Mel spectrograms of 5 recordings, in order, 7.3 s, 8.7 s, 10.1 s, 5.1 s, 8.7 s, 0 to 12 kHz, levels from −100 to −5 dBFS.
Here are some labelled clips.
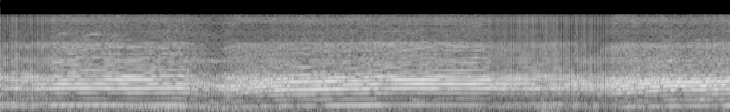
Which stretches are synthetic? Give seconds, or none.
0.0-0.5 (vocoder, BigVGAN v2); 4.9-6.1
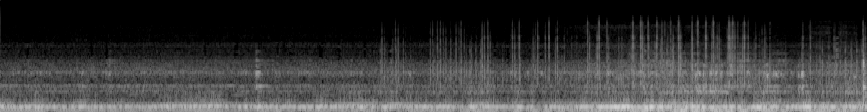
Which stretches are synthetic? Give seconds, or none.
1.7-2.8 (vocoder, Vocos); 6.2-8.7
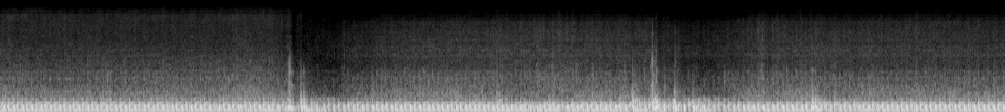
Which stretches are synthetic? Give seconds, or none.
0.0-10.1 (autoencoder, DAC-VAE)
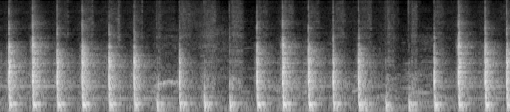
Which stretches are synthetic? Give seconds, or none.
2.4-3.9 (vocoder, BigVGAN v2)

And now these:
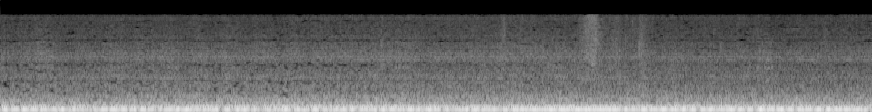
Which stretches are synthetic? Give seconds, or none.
0.7-1.6 (vocoder, BigVGAN v2); 2.6-4.2; 7.6-8.7

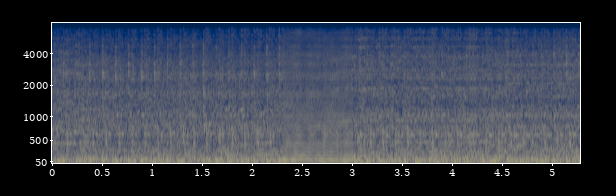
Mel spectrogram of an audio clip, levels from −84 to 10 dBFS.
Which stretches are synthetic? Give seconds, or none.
2.3-3.0 (vocoder, Vocos)

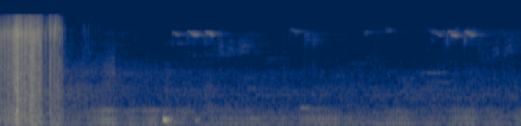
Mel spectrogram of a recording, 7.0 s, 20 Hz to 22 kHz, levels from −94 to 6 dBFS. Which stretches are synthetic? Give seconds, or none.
none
